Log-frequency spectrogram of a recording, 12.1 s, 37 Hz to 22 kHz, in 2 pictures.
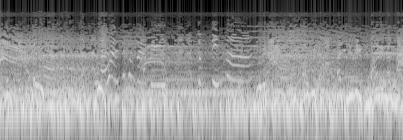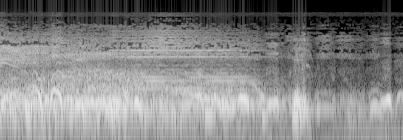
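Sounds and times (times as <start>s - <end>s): tense background music: 0.0s - 11.6s
frightened overlapping voices: 0.0s - 12.0s
woman whimpering: 1.3s - 4.0s.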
